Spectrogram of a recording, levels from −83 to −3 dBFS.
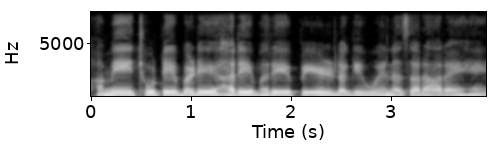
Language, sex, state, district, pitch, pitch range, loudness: Hindi, female, Madhya Pradesh, Bhopal, 240 Hz, 230-250 Hz, -13 LUFS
